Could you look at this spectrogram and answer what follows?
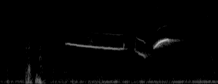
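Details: Common iora calls played as a lure for other ioras. After two soft taps comes a smooth slowly falling whistle, a short dropping note, then a loud rising slurred whistle.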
